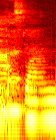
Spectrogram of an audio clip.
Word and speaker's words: Aslan: Aslan.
